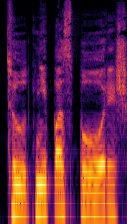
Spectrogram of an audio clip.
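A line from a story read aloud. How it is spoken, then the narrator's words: Snorting. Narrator (Russian): хмыкнул Джош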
